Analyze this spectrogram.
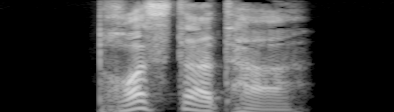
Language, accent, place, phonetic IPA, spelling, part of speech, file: German, Germany, Berlin, [ˈpʁɔstata], Prostata, noun, De-Prostata.ogg
- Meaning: prostate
